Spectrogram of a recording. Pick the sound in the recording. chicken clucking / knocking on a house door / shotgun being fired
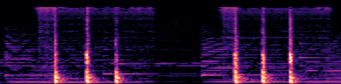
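knocking on a house door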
